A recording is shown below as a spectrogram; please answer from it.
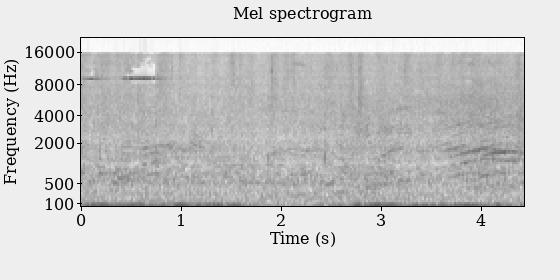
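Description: Night city street ambience: indistinct voices of passersby and car traffic over a steady low rumble.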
